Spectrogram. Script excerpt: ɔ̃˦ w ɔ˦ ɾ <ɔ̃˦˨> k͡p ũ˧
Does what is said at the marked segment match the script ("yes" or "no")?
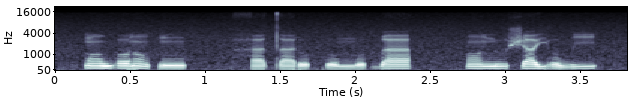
yes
